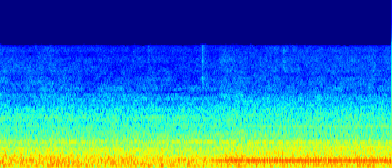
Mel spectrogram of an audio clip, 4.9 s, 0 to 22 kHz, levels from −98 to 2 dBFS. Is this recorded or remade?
recorded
